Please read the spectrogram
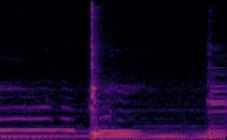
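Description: A man humming a held note over acoustic guitar, with one sharp strum about a second in that leaves the chord ringing.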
